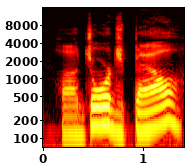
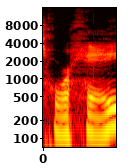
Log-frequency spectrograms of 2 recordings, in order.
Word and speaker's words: George Bell: rookie record for steals George Bell I know we would pronounced that today as Jorge but back then he was called George Bell and he actually changed the spelling to the English name George uh Ed farmer Mike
